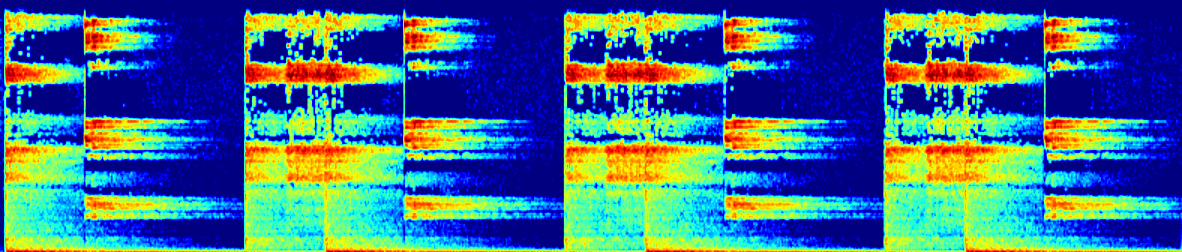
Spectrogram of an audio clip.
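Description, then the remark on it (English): Jingle bells shake in a steady, bright rhythm while a deep bass drum booms four times, playing whole notes at the start of each measure, each hit ringing out long and heavy beneath the jingling. “Um, and I also have the bass drum, and that's just playing whole notes right at the beginning of each measure.”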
